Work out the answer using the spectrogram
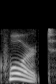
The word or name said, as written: quart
